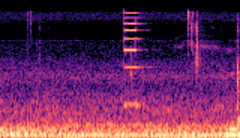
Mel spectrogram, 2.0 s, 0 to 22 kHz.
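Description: SOUTH N6+ total station's keypad beep: one short electronic beep about halfway through, as a key is pressed to step back through the menus, over a steady low hum.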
